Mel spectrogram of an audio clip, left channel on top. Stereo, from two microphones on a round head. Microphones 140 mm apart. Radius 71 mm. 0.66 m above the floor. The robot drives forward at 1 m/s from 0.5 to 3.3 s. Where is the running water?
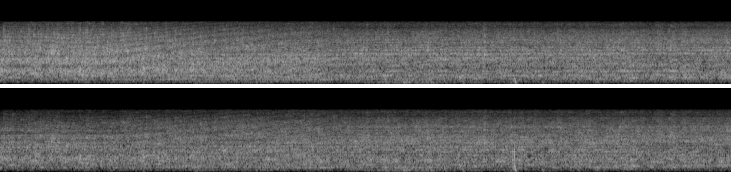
60° left (ahead or behind), 0.8 m; by 7.3 s 15° left (ahead or behind), 2.5 m.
